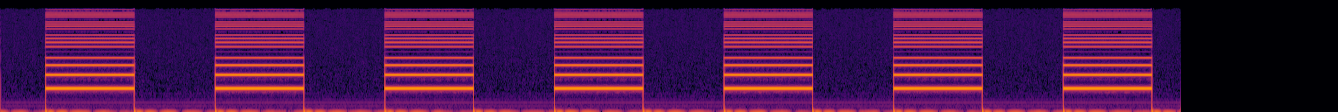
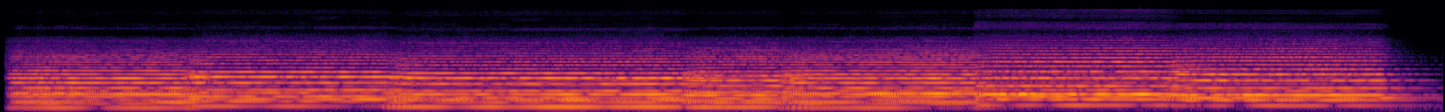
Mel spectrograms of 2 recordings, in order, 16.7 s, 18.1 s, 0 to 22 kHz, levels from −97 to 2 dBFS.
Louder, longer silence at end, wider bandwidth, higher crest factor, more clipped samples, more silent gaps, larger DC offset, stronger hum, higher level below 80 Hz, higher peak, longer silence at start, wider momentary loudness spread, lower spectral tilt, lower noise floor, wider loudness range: first, -19 LUFS vs -26 LUFS; first, 2.1 s vs 0.35 s; first, 16.5 kHz vs 10 kHz; about the same, 12 dB vs 14 dB; neither; neither; neither; first, 50 Hz at -70 dBFS vs none; first, -50 dBFS vs -76 dBFS; about the same, -10 dBFS vs -12 dBFS; about the same, 0 s vs 0.1 s; about the same, 7 LU vs 5 LU; second, 2.5 dB/octave vs -6.5 dB/octave; about the same, -52 dBFS vs -49 dBFS; about the same, 3 LU vs 3 LU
